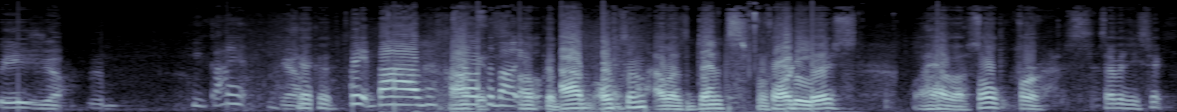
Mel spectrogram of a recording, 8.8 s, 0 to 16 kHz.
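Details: Man aged 76 at his stroke, a former dentist, with post-stroke aphasia, attending an aphasia conversation group for support and communication practice; real patient speech showing aphasia.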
